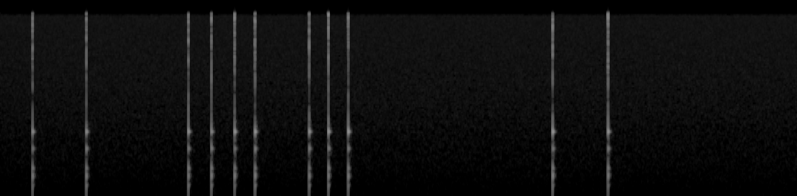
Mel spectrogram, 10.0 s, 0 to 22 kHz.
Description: Tap code, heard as taps on a table, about 4 knocks a second. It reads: AS A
